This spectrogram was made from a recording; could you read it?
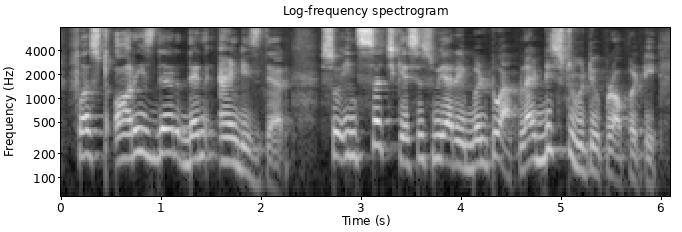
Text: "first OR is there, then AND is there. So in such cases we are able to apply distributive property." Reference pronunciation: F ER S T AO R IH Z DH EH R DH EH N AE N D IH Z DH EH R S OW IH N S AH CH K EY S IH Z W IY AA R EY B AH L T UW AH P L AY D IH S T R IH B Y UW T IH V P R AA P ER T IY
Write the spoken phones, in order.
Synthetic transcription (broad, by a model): F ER S T AO R IH Z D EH R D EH N AE N D IH Z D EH R S OW IH N S AH CH K EY S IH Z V IY AA R EY B AH L T UW AH P L AY D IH S T R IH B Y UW T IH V P R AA P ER T IY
